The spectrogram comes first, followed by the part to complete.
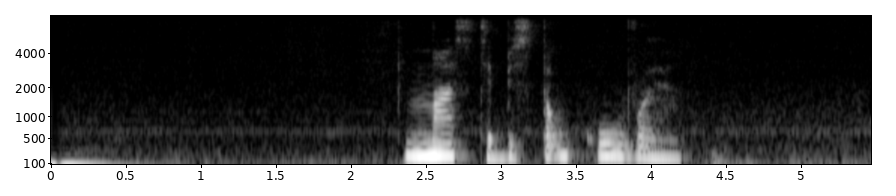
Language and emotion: Russian, angry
